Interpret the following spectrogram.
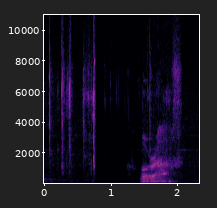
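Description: Computer keyboard keystrokes: a quick run of light key clicks in the first second, typing a search word into a web browser's find box.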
